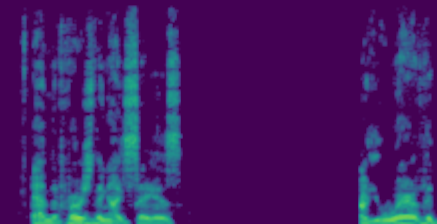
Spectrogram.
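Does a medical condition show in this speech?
Yes: total laryngectomy; no larynx or vocal folds, permanent stoma, tracheoesophageal voice prosthesis placed seven months later; tracheoesophageal puncture about 8 millimeters, can aspirate through prosthesis leaks, one prosthesis used four years; speaks by forcing lung air through prosthesis flap into esophagus, esophageal segment changes speech.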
